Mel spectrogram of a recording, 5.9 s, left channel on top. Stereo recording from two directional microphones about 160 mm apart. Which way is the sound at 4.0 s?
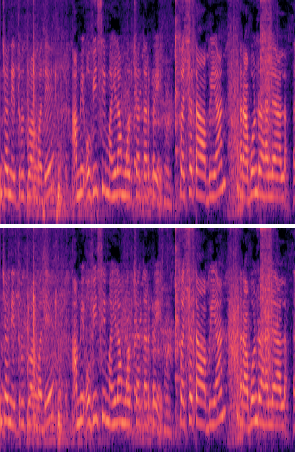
35° left (ahead or behind).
